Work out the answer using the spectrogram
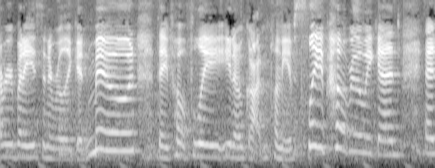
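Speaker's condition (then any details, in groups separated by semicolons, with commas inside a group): No condition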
